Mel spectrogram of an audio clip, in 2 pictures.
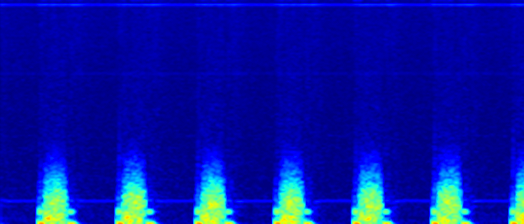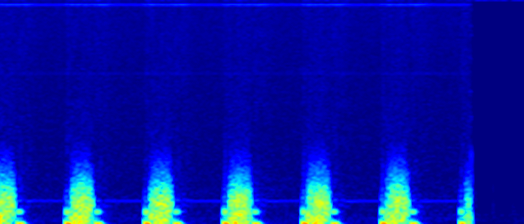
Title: aortic stenosis sound Auscultation of heart aortic valve sound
